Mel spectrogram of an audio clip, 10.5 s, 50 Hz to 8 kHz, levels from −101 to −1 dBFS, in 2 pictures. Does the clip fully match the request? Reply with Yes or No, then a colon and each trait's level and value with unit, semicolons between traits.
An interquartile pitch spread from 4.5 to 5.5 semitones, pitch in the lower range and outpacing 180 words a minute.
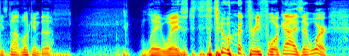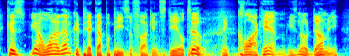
Yes: average, 5.0 semitones; low, 125 Hz; average, 200 wpm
